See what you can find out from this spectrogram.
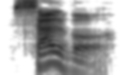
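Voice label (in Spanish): "salvo", male; mekanta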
